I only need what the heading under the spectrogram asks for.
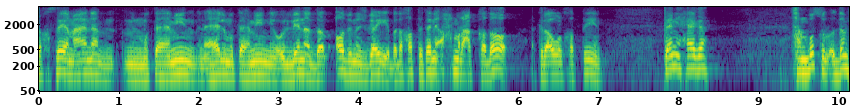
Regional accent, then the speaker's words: Egypt; عندنا في مصر

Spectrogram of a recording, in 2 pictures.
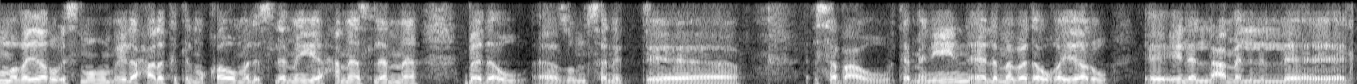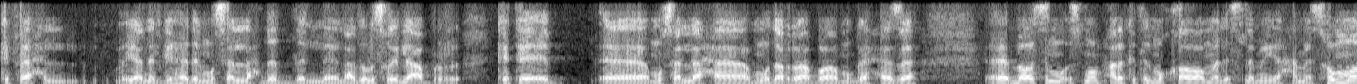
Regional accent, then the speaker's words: Egypt; فنأمل إن شاء الله يكون عندنا في مصر رئيس وزراء على هذه الشاكلة.

